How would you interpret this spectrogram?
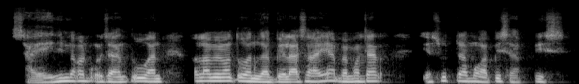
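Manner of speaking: ordinary talk, nothing marked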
